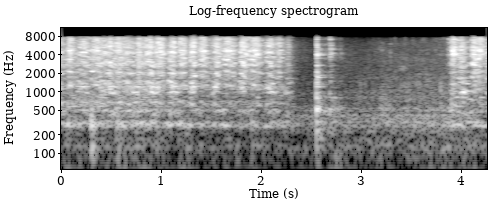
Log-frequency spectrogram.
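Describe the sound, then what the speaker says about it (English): A whisk scrapes steadily around a pan as flour goes into melting butter for a macaroni and cheese roux, a close, continuous metallic rasping that pauses briefly before resuming. "Once your butter starts melting, you want to just start whisking in the flour a little bit at a time until it thickens."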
